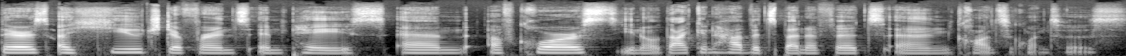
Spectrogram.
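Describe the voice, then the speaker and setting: Flat, monotone intonation and hardly any pauses mark this moderate-paced speech on a very clean recording with a silent background. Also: woman, fairly low pitch for a woman. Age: 20s. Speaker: podcast host. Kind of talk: scripted monologue.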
